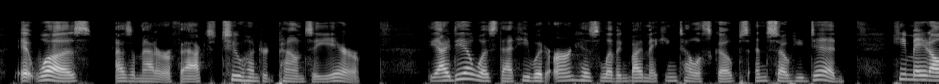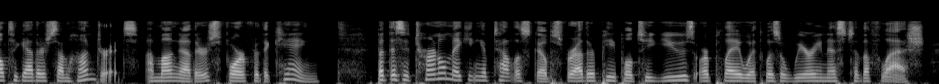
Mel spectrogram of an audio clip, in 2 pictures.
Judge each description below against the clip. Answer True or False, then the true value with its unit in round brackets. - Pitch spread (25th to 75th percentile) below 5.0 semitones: True (3.8 semitones)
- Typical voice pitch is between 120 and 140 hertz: False (160 Hz)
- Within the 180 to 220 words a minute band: True (185 wpm)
